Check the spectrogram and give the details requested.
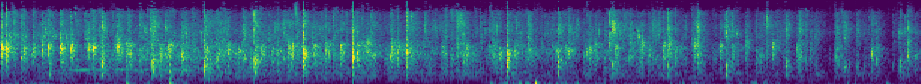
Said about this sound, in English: Give them one more clap if you would.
